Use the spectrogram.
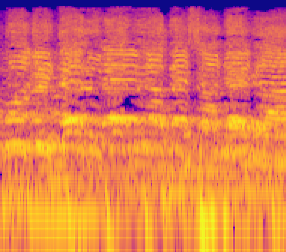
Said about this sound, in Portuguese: a festa dos torcedores do Cruzeiro aqui no bar do Santa Teresa.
